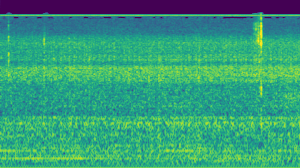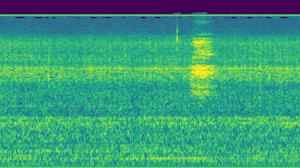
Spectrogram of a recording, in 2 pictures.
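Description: Steady room noise: an even hiss with a faint low hum, a single small click a little before halfway, and a quick breath in near the end.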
